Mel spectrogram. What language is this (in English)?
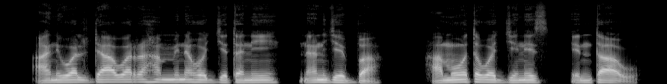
Oromo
